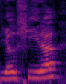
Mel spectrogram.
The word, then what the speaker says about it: Yoshida: between dinji and Yoshida I I believe his name is Yoshida I swear if I've been saying it wrong I'm going to be very very disappointed so give me a moment yes it is Yoshida and this is something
